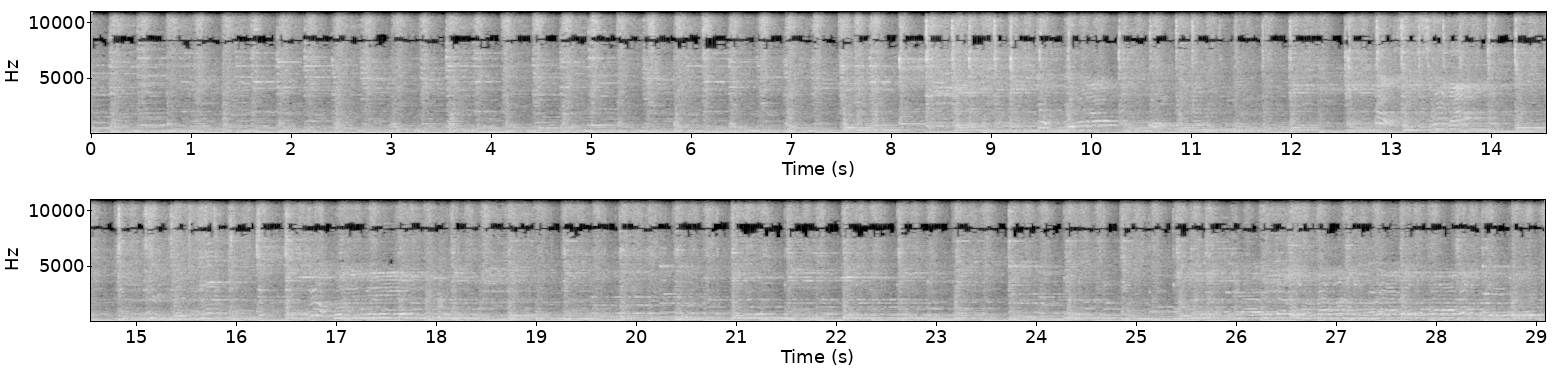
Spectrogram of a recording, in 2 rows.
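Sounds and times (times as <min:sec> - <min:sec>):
accordion: 0:00.0 - 0:29.0
latin band music: 0:00.0 - 0:29.0
person singing: 0:09.5 - 0:12.2, 0:12.8 - 0:18.8, 0:25.7 - 0:29.0.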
